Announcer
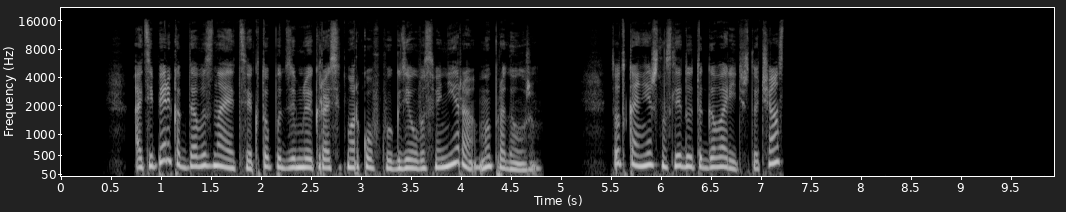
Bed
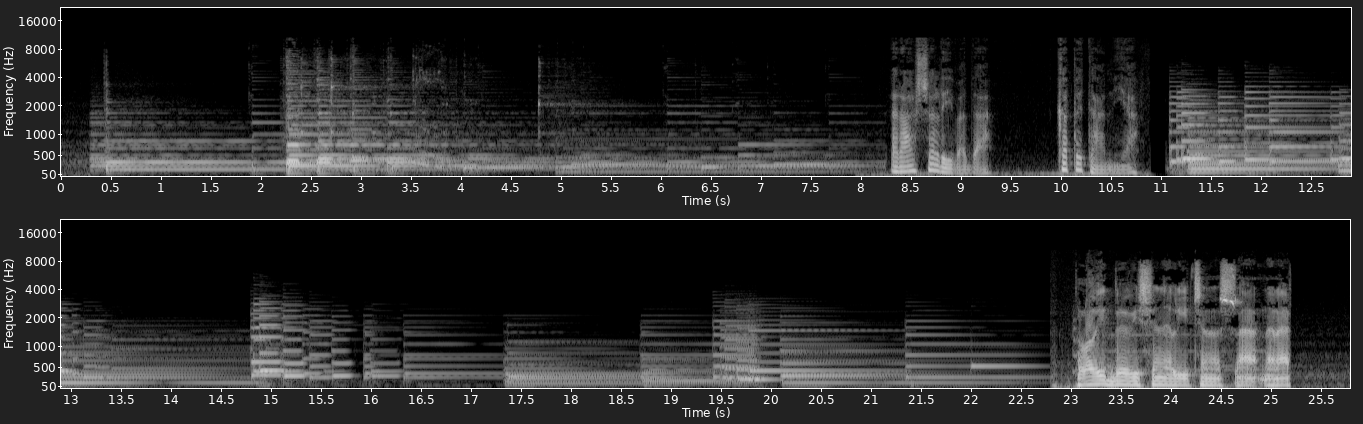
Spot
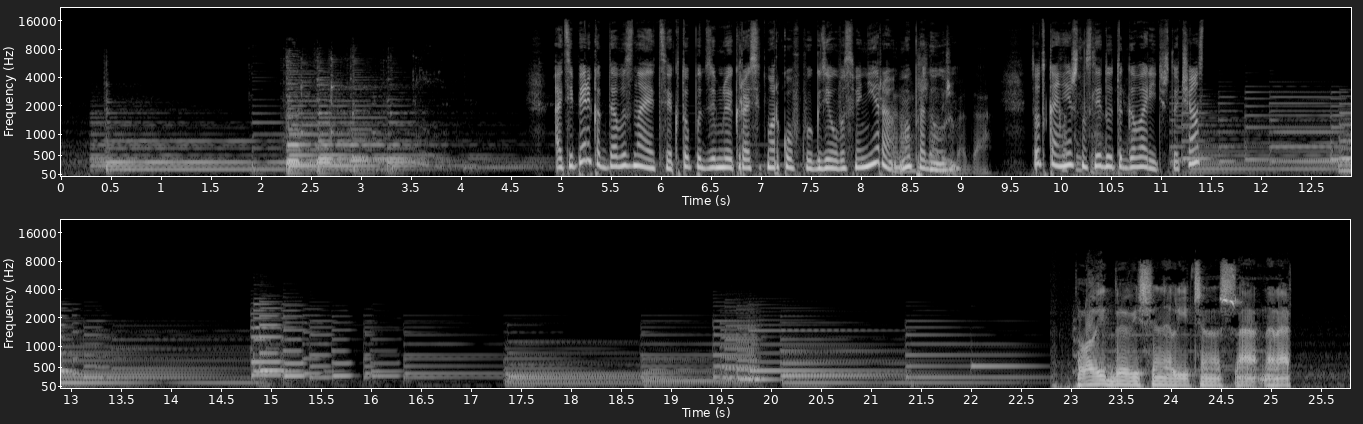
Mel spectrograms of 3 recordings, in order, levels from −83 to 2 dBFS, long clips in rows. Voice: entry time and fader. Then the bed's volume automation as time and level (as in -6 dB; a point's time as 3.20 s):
4.20 s, +1.0 dB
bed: 3.25 s -6 dB
3.92 s -16 dB
12.06 s -16 dB
12.63 s -5.5 dB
